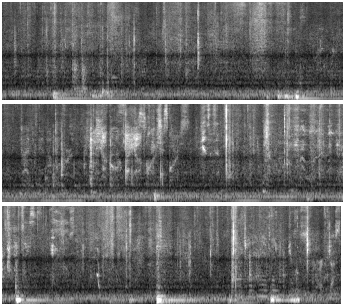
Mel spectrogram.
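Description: Low thumps knock against a table near a microphone.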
